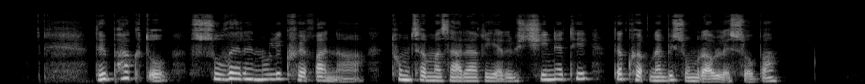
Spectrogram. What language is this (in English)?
Georgian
